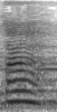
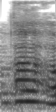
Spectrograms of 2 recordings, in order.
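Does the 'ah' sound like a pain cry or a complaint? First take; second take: pain cry; complaint. First: It is a short cry of pain. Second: It is a resentful, complaining sigh.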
